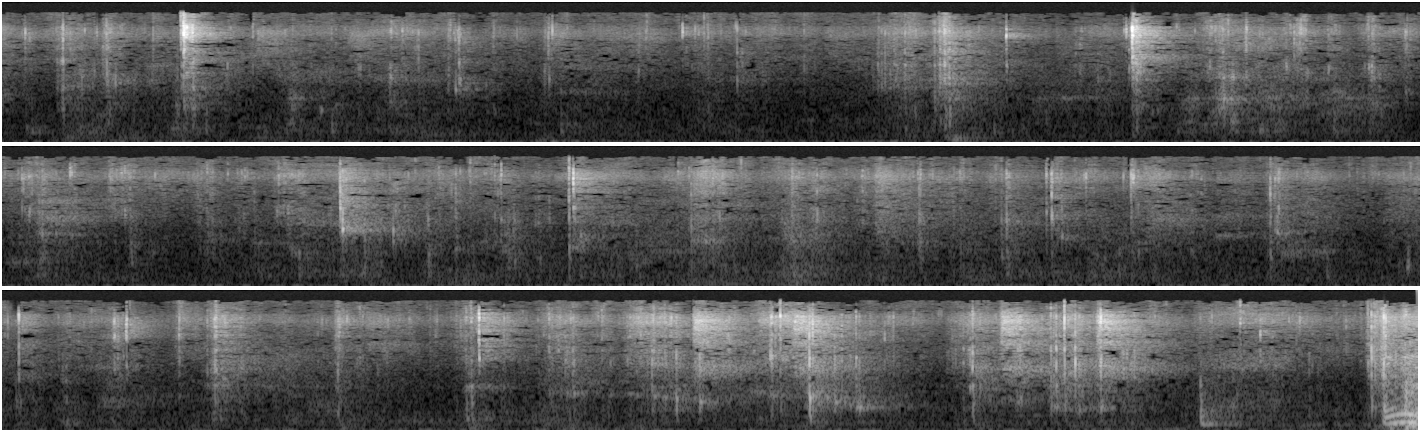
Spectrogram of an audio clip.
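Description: A man chewing and biting into cooked beef, with scattered short smacks and clicks of eating. The sounds grow busier and louder near the end.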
